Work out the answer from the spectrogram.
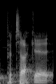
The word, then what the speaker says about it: Pawtucket: We we pronounce it Pucket. It's like a P apostrophe. Pucket.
